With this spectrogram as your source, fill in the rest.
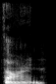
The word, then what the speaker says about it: Thon: Welcome the sacred sound Thon, pronounced Thorn.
